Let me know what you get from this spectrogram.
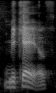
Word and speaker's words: Mikheyev: Mikheyev.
